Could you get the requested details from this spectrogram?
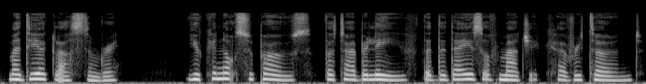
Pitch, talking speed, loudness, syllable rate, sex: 215 Hz, 150 wpm, -17 LUFS, 4.9 syllables/s, female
